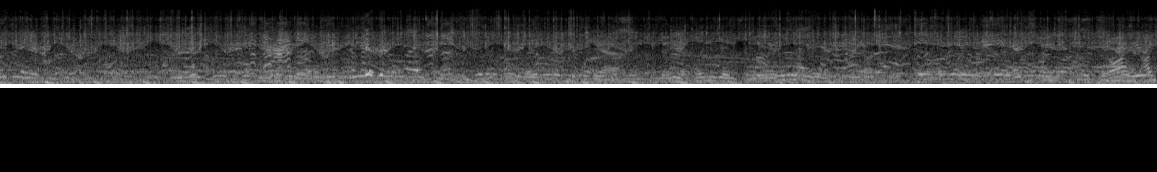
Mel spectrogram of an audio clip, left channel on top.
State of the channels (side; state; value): right; silent; digital silence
